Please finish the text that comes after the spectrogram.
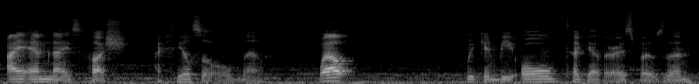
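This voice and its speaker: A man's voice: medium pitch, measured pace, creaky, soft background music. A man giving casual live game commentary and chatting with viewers in a playful, dramatic, sweary way. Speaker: livestreamer. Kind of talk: casual game stream commentary, reacting to chat.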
